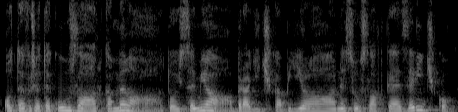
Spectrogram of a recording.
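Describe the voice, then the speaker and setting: A woman's voice: fairly low pitch, steady tone, warm tone, lightly acted. A woman voicing a sly hairy male wolf who pretends to be a mother goat, coaxing, in whispered role-play.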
